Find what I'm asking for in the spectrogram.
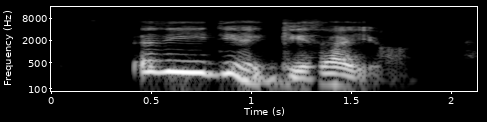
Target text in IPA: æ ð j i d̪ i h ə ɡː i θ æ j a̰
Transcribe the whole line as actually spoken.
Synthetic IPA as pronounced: æ ð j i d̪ i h ə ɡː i θ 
